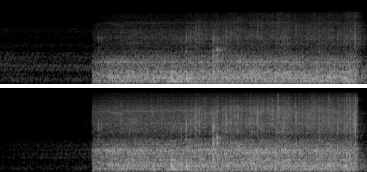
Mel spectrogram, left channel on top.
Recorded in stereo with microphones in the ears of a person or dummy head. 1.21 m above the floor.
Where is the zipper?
35° right (ahead or behind), 0.6 m.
